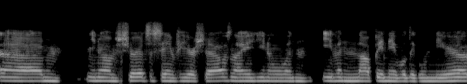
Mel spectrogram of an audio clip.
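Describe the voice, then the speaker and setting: A man with a Derry accent talks at a fairly quick pace and a fairly high pitch. The sound is dry with no echo, over a quiet background. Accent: Northern Irish (Derry). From Northern Ireland, Derry. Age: 20s. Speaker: professional footballer. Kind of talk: interview. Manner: halting. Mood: relaxed, sincere. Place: home room. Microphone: video call.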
